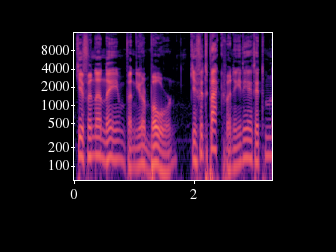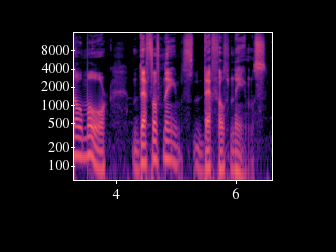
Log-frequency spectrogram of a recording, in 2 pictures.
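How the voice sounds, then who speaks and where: A man's voice: medium pitch, expressive, unhurried, vocal fry, a little mellow, dry recording, pitched above the performer's own voice. A man voicing an eerie, crooked-smiled keeper of dead names in a fantasy game, with a cryptic, repetitive sing-song delivery.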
